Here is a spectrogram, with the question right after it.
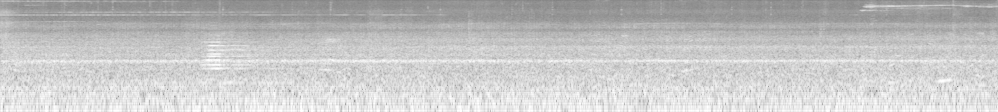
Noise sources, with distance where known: medium-sounding engine, near
car horn, near

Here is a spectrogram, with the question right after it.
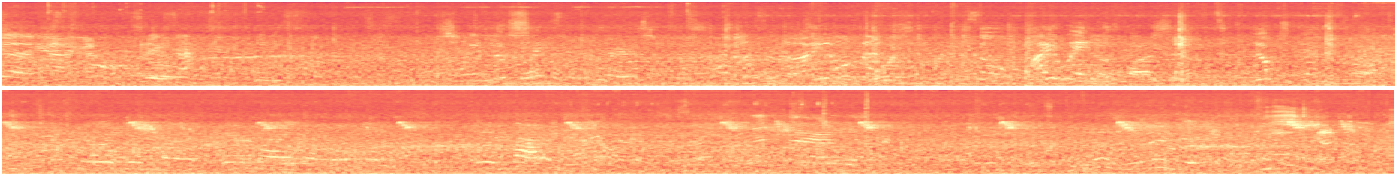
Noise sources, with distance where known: person or small group talking

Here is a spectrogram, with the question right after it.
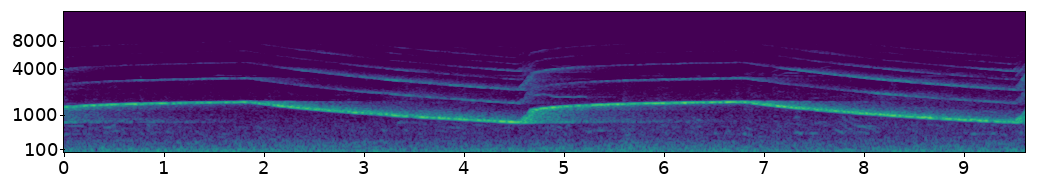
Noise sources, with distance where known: siren, near

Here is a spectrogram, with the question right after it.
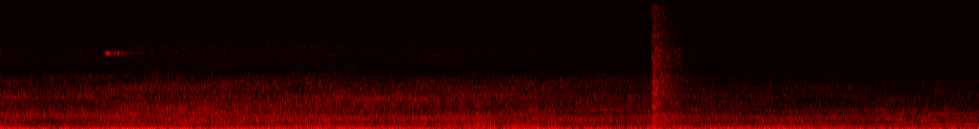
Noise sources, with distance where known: large-sounding engine, near

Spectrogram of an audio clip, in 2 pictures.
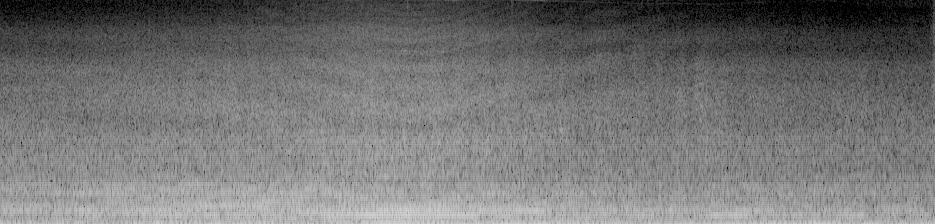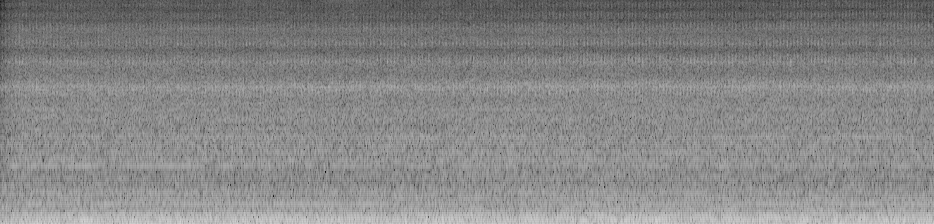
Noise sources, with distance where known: engine of unclear size

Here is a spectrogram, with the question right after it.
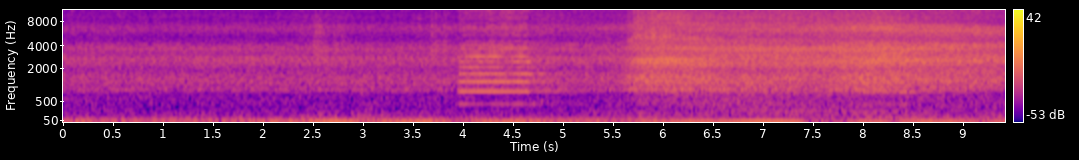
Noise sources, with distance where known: large-sounding engine, near
car horn, near

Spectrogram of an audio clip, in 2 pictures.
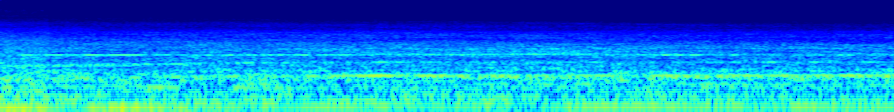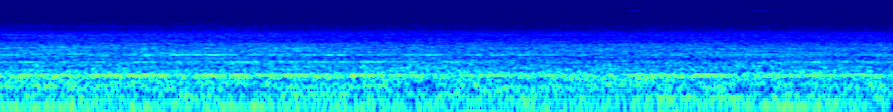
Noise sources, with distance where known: unidentified alert signal, far

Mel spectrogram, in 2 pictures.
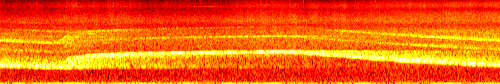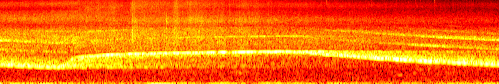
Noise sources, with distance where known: siren

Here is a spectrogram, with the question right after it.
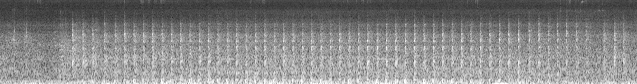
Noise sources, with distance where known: hoe ram, near

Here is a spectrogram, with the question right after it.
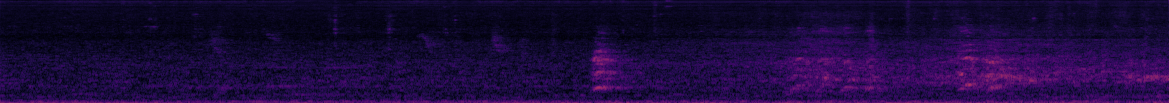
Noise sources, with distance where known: dog barking or whining

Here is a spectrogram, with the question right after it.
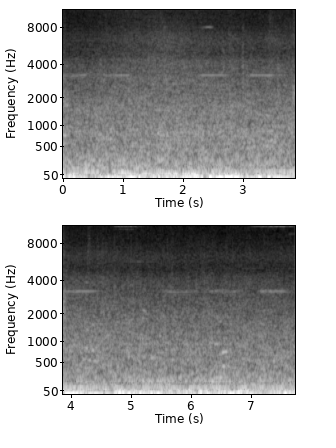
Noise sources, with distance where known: unidentified alert signal
person or small group talking

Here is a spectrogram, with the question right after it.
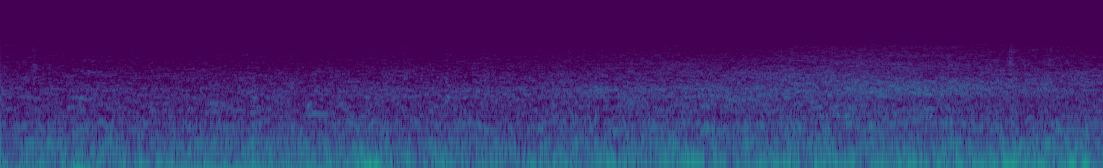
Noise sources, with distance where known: medium-sounding engine

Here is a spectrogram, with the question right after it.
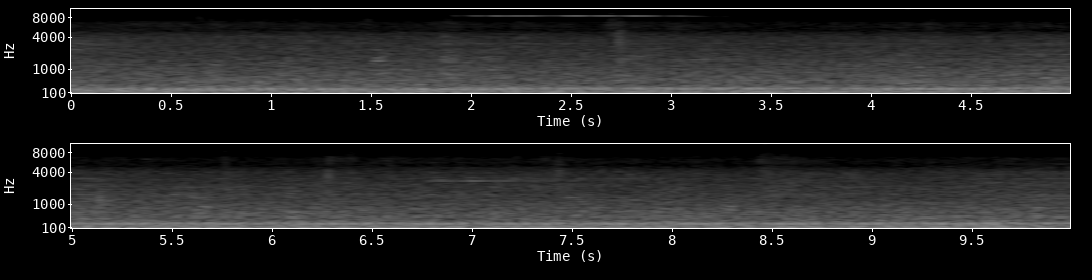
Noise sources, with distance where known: engine of unclear size

